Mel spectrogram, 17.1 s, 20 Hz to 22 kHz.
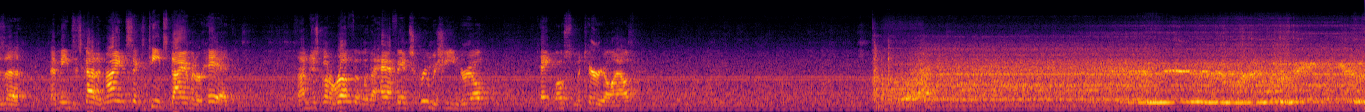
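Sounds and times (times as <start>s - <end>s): metal lathe running: 10.9s - 17.0s
drill cutting metal tone: 11.0s - 17.0s.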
